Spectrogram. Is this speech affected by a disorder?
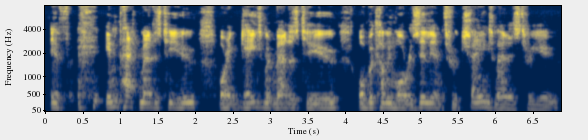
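Yes: cleft lip and palate; orthodontic treatment.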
